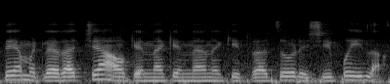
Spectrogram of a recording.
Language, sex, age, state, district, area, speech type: Goan Konkani, female, 30-45, Goa, Ponda, rural, spontaneous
